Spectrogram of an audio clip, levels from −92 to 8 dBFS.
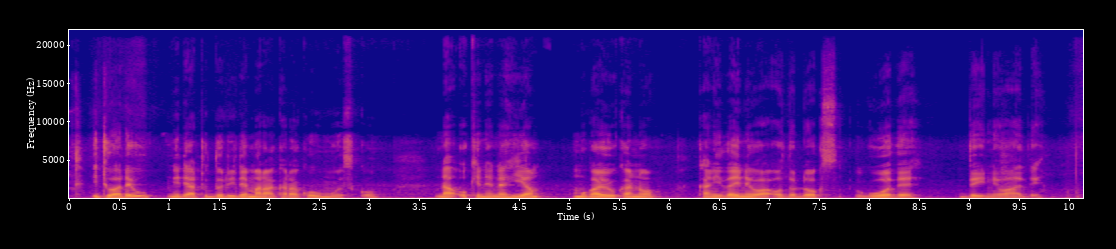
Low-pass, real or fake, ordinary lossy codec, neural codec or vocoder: none; real; none; none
